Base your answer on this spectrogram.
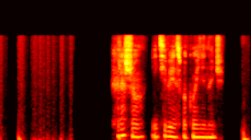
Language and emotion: Russian, positive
